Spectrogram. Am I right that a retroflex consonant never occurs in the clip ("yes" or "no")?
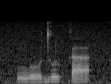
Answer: yes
